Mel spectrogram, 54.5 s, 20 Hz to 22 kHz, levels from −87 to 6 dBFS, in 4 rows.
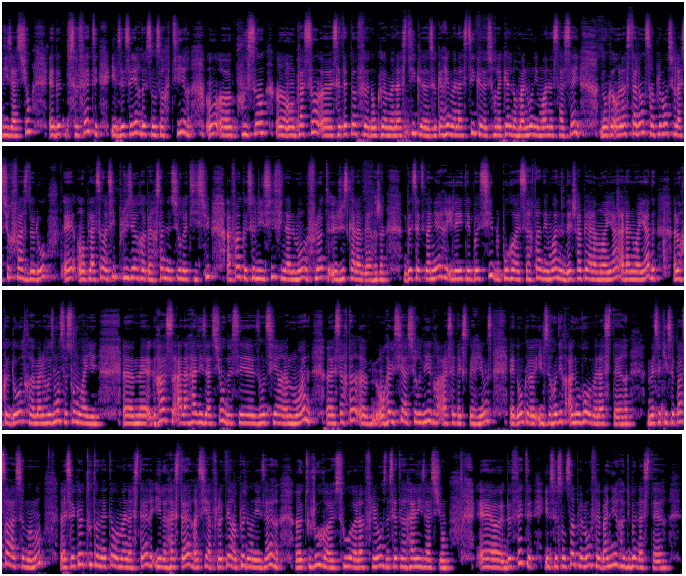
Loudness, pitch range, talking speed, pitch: -24 LUFS, 220-260 Hz, 175 wpm, 235 Hz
